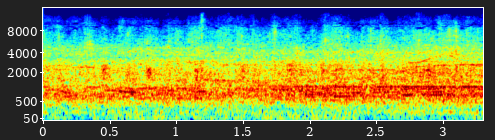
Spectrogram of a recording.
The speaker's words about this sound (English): Crowd making some noise, maybe as much as they've made all night here at PNC Park.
